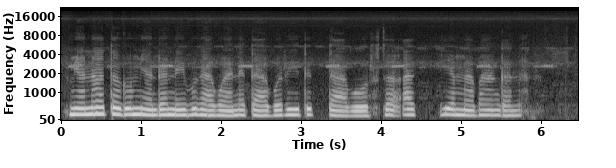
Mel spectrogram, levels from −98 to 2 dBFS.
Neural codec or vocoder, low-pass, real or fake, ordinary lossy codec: vocoder, 44.1 kHz, 128 mel bands every 256 samples, BigVGAN v2; 19.8 kHz; fake; none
